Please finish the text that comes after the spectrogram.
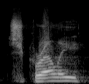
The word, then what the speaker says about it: Shkreli: Is it pronounced Shkreli?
